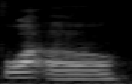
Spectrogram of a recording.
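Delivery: ordinary talk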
